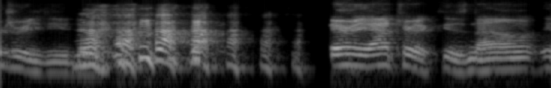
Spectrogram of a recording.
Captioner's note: laughing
